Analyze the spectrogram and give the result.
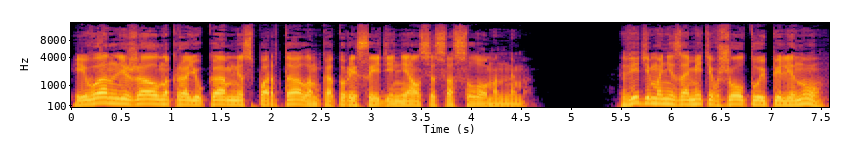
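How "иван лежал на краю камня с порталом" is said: usual speaking voice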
